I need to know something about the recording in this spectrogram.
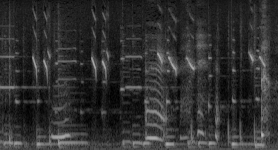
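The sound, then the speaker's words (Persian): A caged bird chirps busily, a run of quick, bright tweets and rising calls, mixed with lower clucking notes throughout, with no one talking. “چی شده؟ چرا به خونت توی جنگل نرفتی پرنده؟”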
